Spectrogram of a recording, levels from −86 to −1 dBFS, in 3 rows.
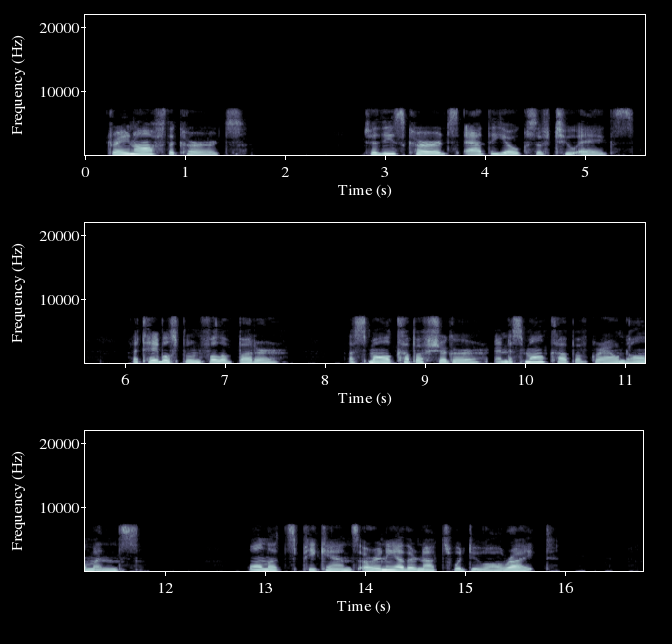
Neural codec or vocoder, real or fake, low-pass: vocoder, 44.1 kHz, 128 mel bands every 256 samples, BigVGAN v2; fake; 7.2 kHz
